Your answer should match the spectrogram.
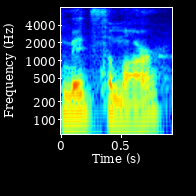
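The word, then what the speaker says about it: Midsommar: being uh you need to understand it it's pronounced mid-samar yeah mid-samara okay is it really mid tomorrow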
